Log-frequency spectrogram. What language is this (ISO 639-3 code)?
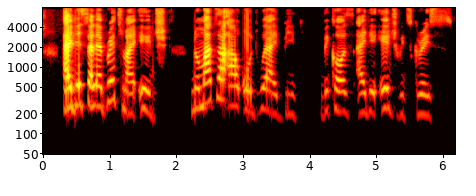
pcm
